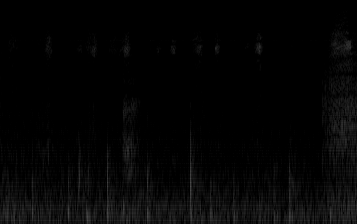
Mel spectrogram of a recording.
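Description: Chalk or marker scratching out equations on a board during a circuit analysis lecture, a run of short, quick taps and strokes close by, with no talking.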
